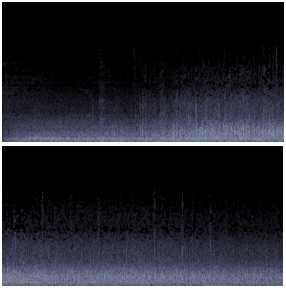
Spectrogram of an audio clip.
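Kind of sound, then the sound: crowd, audience ovation applause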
